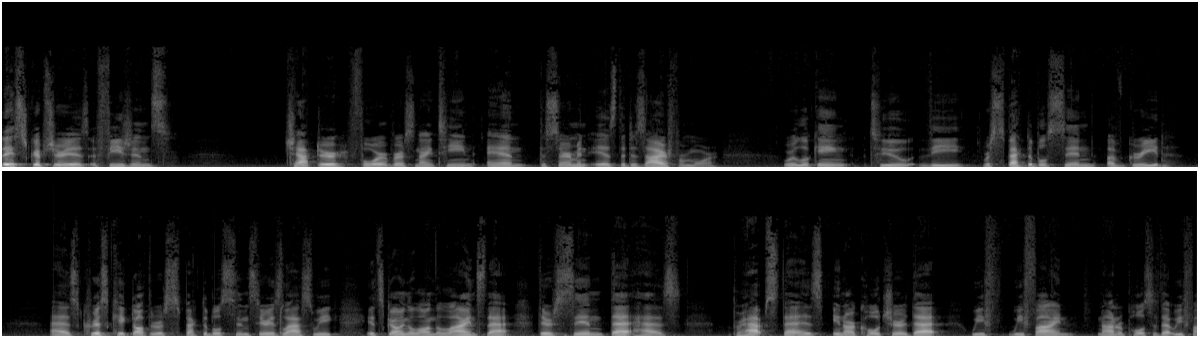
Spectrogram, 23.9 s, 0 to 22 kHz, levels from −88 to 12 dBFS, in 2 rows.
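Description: Clicks recur every 1.61 s from 1.21 to 23.76 s, likely clock drift buffer slips; their strict regularity, unlike random dropouts, reveals two mismatched clocks.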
